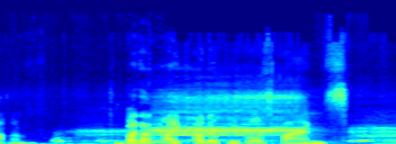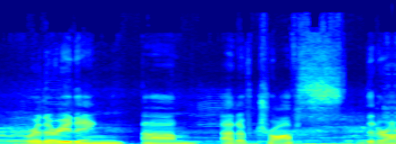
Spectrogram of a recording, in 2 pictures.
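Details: Barn full of Suffolk lambs at Ewetopia Farms, groups mixed after an open gate, giving loud quavering bleats that rise and fall in quick succession, with a low human voice murmuring beneath.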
